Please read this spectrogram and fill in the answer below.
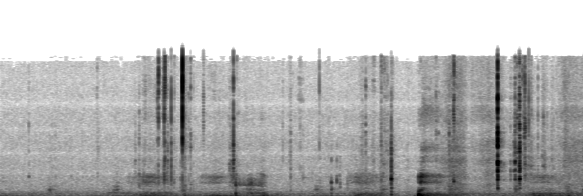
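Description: Near silence broken by scattered faint, sharp clicks and taps from small objects being handled: lithium-ion battery cells and a soldering iron picked up and moved.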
